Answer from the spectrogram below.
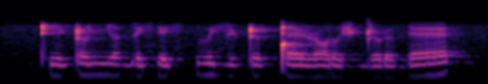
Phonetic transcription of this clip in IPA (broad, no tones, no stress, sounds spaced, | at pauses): ʈʰ i ʈ ɔ ɲ ɜ ɡ ɛ sʲ ɾ ɜ sʲ ɓ ɯ zʲ o ʈ ɯ ǃ ɛ ɭ ɔ ɾ o ʃ d o ɽ ɯ d ɾ ɛ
